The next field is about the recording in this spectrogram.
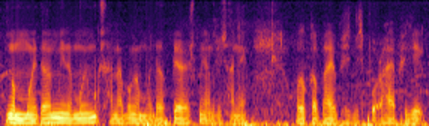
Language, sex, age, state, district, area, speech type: Manipuri, male, 18-30, Manipur, Chandel, rural, spontaneous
